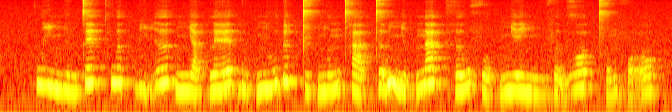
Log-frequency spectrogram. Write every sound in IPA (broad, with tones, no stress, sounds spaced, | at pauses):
k w i˧ ɲ ə̤˨˩ n t̪ ɛ˦˥ t̚ k w ə˦˥ p̚ ɓ ḭ˧˥ ə̯ | ɲ a˨˩ t̚ l ɛ˨˦ ɓ u˨˩ p̚ ɲ u˨˦ ɗ ə˦˥ p̚ t̪ i˨˩ t̚ ɲ o˨˦ n t̪ʰ a˨˩ t̚ t̪ ə̰˧˥ w ɲ ə˨˩ p̚ n a˦˥ t̚ h ə˨˦ w f o˨˩ p̚ ɲ e˧ ɲ ṳ˨˩ f ə̰ː˧˨ w ɣ ɔ˦˥ t̚ t̪ʰ ə˨˦ m f ɔ̰˧˥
